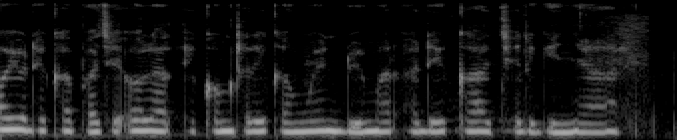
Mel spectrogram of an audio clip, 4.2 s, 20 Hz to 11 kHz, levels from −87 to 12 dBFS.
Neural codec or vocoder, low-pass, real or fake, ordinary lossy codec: none; 9.9 kHz; real; none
